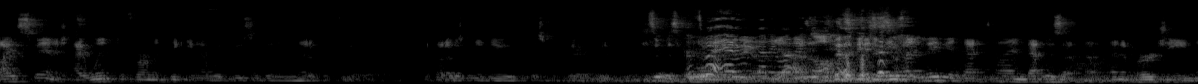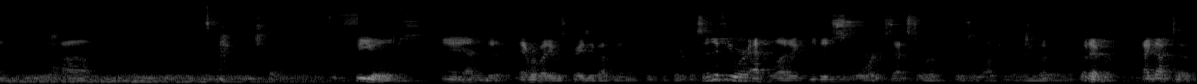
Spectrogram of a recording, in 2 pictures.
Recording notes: We had some technical difficulties with this first episode so it may be a little quieter than what is best.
